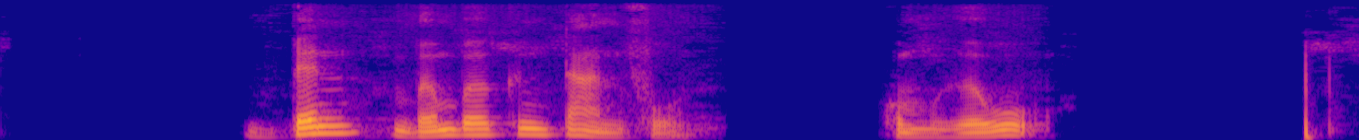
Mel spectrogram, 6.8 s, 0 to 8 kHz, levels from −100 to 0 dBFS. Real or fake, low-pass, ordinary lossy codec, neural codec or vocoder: real; 7.2 kHz; AAC, 48 kbps; none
